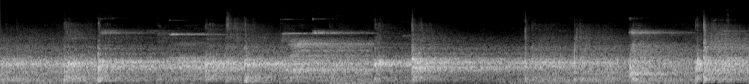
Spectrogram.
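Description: Shoes squeak on a wooden floor.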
